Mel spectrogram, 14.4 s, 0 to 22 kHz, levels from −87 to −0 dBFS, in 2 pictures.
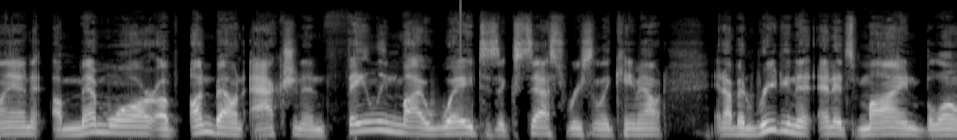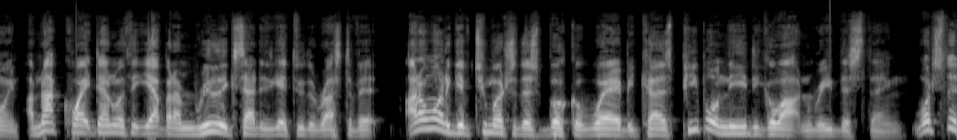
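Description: At 3.45 s, after "action and failing my", there's a bit error spike: one flipped bit jumps a single sample to about -8 dBFS, giving a sharp broadband tick. Quieter ones follow at 7.75 s (two samples, about -26 dBFS) and 13.40 s (about -20 dBFS).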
